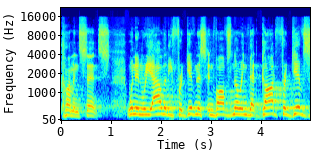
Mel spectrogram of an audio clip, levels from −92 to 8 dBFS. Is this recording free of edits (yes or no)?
yes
